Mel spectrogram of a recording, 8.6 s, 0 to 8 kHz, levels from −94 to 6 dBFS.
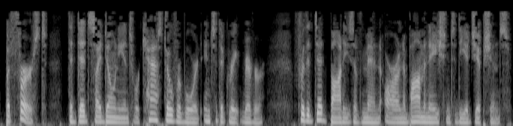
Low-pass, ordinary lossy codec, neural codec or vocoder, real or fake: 7.2 kHz; MP3, 24 kbps; none; real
